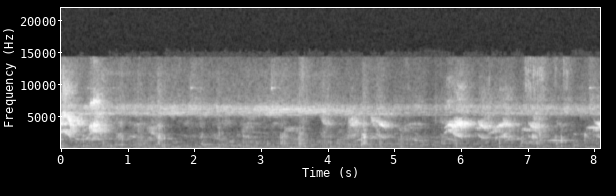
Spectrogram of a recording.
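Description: Birds chirping in short, falling calls, with a bunch of them about six seconds in, over a steady high insect hum.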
